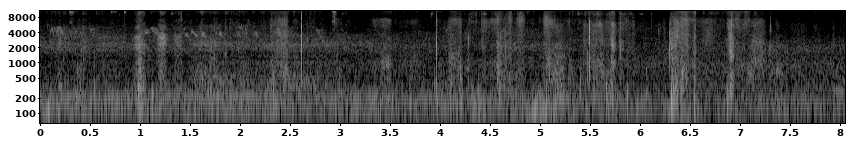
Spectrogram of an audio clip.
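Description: Footsteps of people walking on a path: uneven steps and scuffs, with a few sharper knocks, the loudest about one second and about six seconds in.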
